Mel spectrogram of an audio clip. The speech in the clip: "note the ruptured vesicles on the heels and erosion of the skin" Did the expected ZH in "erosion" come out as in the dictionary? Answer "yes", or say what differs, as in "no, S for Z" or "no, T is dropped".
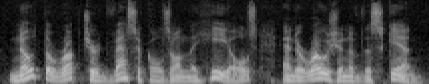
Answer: yes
